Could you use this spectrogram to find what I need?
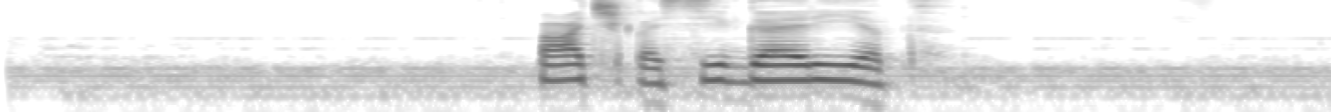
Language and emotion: Russian, angry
